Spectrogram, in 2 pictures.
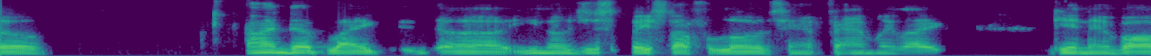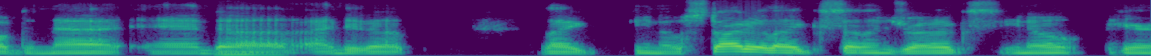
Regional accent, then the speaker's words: Los Angeles, California, United States; I grew up in South Central LA. I went to Charles Bear Elementary School and Forest Middle School, went to Henry Clay Horseman, all in like South Central, Inglewood, Gardena area.

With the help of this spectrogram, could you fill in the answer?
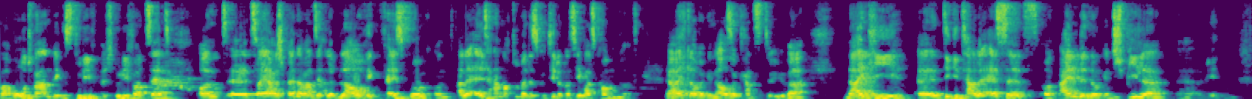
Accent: Cologne, North Rhine-Westphalia, Germany; weil Köln für mich meine Heimat ist.

